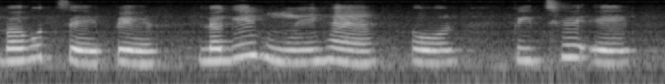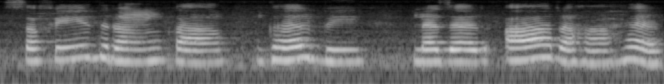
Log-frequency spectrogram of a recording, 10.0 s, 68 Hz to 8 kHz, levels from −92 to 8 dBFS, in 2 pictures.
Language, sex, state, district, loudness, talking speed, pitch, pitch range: Hindi, female, Punjab, Fazilka, -17 LUFS, 110 wpm, 250 Hz, 235-265 Hz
